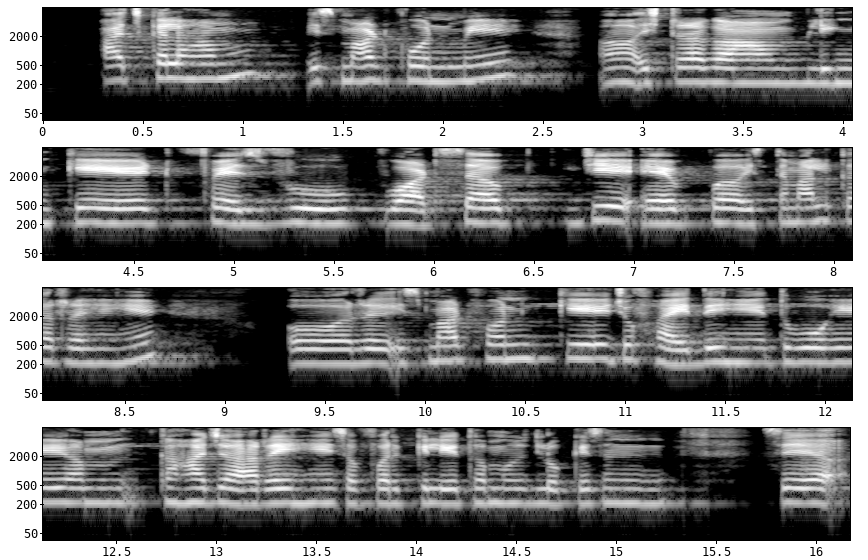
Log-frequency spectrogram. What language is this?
Hindi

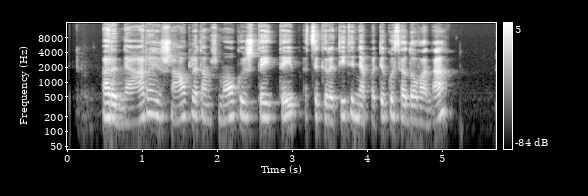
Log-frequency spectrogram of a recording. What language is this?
Lithuanian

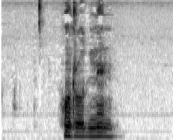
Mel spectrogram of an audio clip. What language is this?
Kurdish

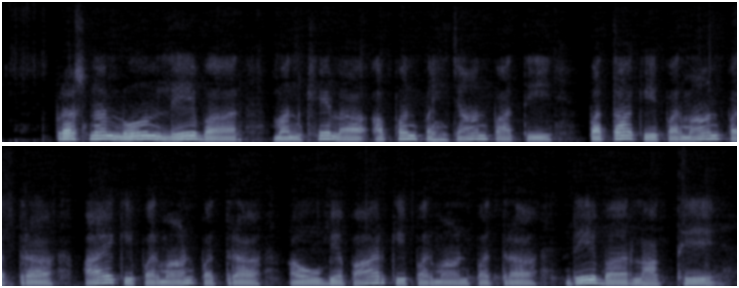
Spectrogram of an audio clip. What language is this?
Chhattisgarhi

